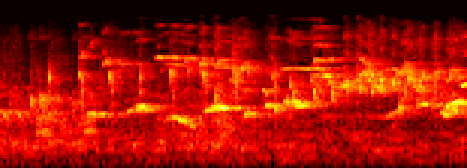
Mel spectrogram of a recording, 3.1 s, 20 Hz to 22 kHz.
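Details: White-rumped shama singing at a top-class bird singing competition in Semarang, Indonesia, on 3 July 2022; a winning bird. The song has varied clear whistles and quick chattering notes mixed with sharp rising phrases, continuous throughout, with other birds audible.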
